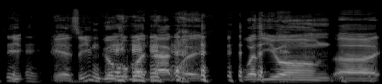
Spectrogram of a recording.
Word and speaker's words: Mudnoc: Um, well, easy for me because my name is is is Mudnock. M U D N O C. Uh, it's condom spelled backwards phonetically.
